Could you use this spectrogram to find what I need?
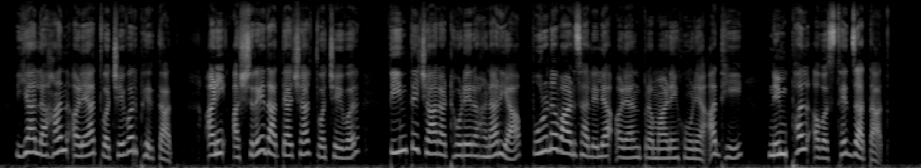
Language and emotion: Marathi, neutral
